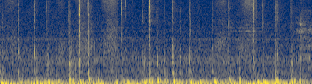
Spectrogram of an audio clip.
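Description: Fingers typing code on a computer keyboard, a fast irregular patter of soft clicks and key taps, close and faint, without speech.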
